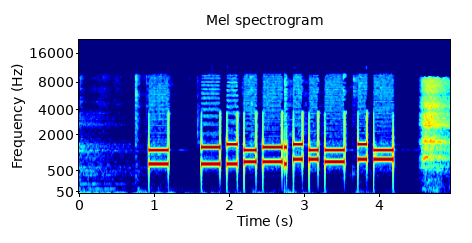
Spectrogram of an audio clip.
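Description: Touch-tone telephone keypad dialing: ten clear beeps in an uneven rhythm, some pressed quickly in succession, followed by a brief noisy burst at the end.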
